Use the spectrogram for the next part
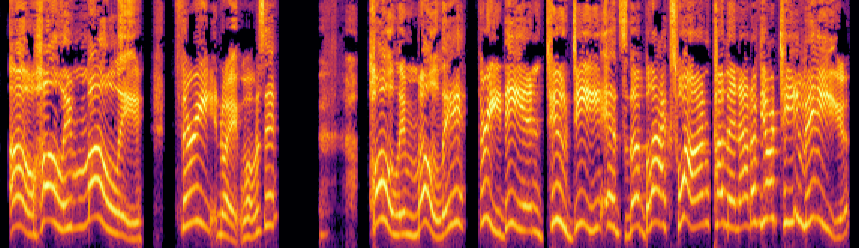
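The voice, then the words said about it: Old-timey put-on accent. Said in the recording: “What accent is that? ... It's a little bit like old timey.”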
